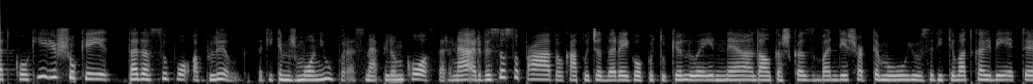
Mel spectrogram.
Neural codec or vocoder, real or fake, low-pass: codec, 16 kHz, 0.5 kbps, X-Codec, HuBERT features, trained on LibriSpeech; fake; 5.4 kHz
